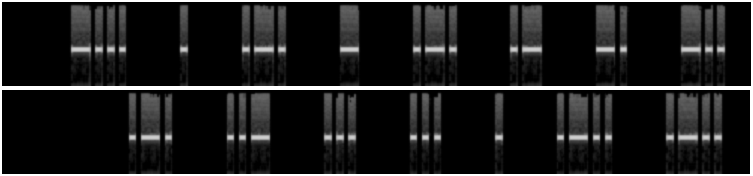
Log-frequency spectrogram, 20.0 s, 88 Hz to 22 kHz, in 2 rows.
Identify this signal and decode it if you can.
Morse code, heard as a keyed tone, about 15 wpm, spaced as for 8 wpm, 1000 Hz. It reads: BERTRAND RUSSELL
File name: qotdfiles / 8wpm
